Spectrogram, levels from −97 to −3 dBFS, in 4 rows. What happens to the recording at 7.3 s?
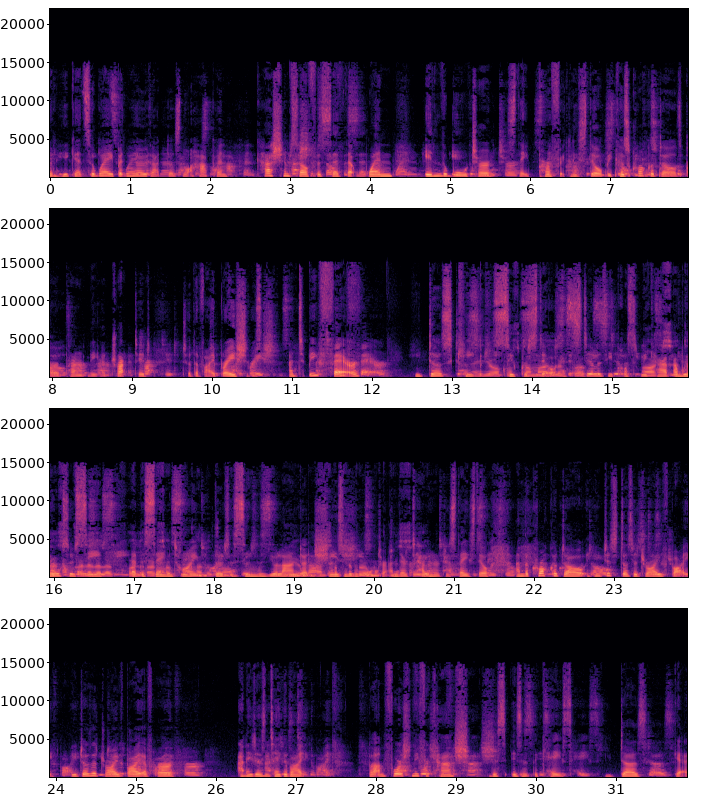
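At 7.3 s the speech sits inside a train of clicks running from 6.77 to 7.89 s: roughly twenty sharp, similar-shaped pulses at about 15 per second, spaced unevenly, some poking a few decibels above the speech. The likely source is interference from nearby equipment or a faulty connection or power supply injecting pulses. Unlike random crackle, the clicks share one shape, and unlike dropouts, nothing is missing; sound is added on top.

Throughout, including this moment, there is echo with no canceller. The far end's loudspeaker is picked up by its microphone and sent back, so each phrase returns about a third of a second later, about 10 dB quieter and thinner. Room reverberation would smear continuously from the instant of speaking. This is a distinct, delayed repeat of the speech.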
